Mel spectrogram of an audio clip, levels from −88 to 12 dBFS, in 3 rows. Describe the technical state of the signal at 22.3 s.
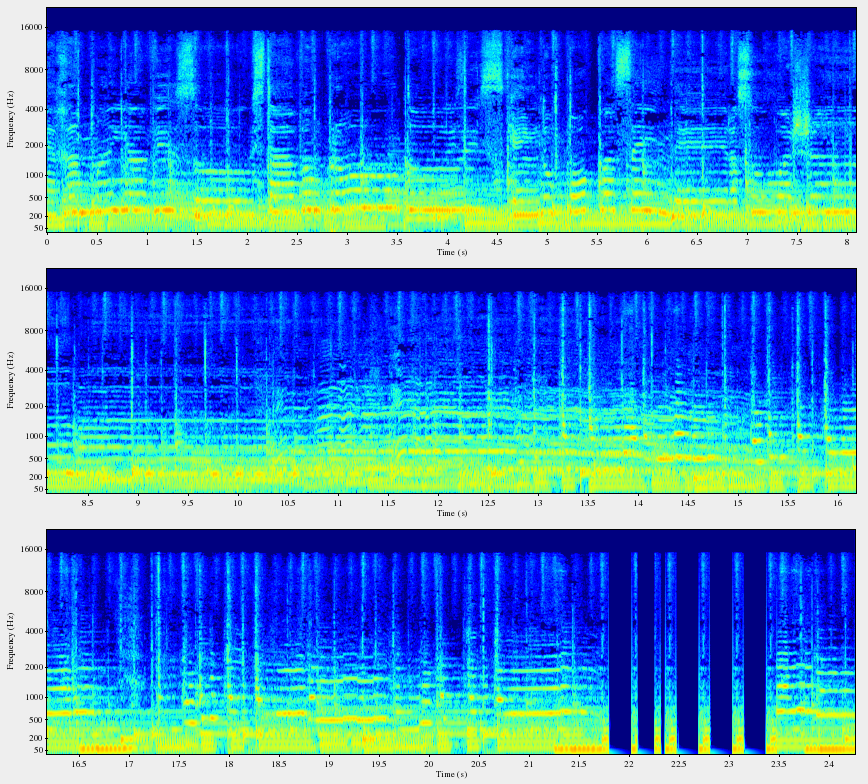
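At 22.3 s two faults overlap. The first is a stutter with silent gaps, running from 21.79 to 23.48 s. A fragment of about 103 ms plays, then about 234 ms of digital silence follows. The cycle repeats every 337 ms, five times in all. It is heard as a short burst returning at an even pace. The cause is likely a stalled player or stream that replays its last fragment at each retry and then runs empty. The audio meant for those gaps is lost.

The second fault is chunks out of order, from 22.08 to 22.32 s. A 60 ms chunk plays three chunks late, after the ones that should follow it. Nothing is missing, but the sequence is scrambled. This creates three hard joins where the audio does not line up. The moment sounds jumbled and garbled. The moment asked about falls at the end of this span.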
